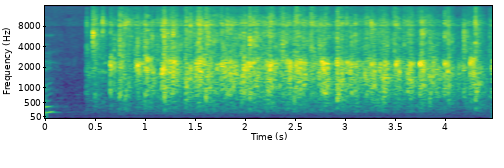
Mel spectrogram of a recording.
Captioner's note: audience clapping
